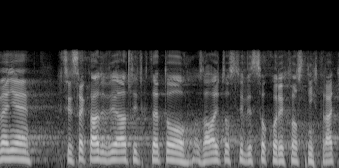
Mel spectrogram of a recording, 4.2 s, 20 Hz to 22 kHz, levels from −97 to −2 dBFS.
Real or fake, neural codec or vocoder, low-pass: real; none; 7.2 kHz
